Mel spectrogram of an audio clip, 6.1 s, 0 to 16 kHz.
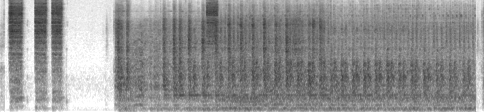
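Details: Telehandler swapped to a Detroit 3-53 two-stroke diesel with suspected algae in the fuel: ether spray hisses, then it cranks and fires raggedly but won't idle; hard starting.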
